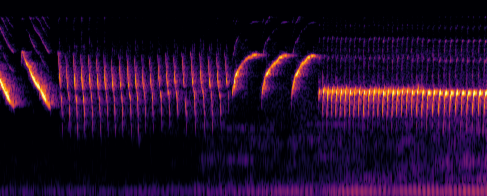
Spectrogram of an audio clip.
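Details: Canary training song with fast chopped notes forming a pulsing rattle, three loud swooping slurs, then a sustained rolling trill, over a faint low hum.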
